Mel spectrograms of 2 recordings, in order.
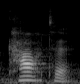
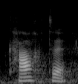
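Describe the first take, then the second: Both takes have the same delivery.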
